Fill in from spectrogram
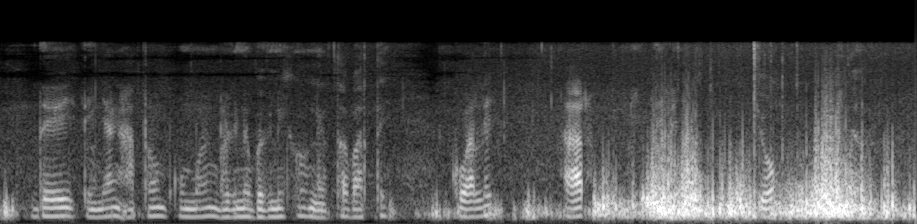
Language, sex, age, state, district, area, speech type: Santali, male, 30-45, Jharkhand, East Singhbhum, rural, spontaneous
